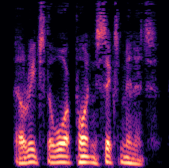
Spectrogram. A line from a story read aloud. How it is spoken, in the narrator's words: Houston said flatly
